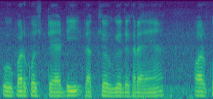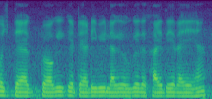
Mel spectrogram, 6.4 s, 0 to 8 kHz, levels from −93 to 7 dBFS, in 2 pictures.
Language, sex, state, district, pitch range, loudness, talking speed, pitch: Hindi, male, Uttar Pradesh, Lalitpur, 110-120 Hz, -17 LUFS, 190 wpm, 115 Hz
